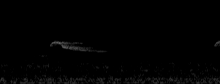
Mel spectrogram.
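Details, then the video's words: A bird singing in the dark of night, 27 May 2025: a clear whistled note sliding down from high over about half a second, another beginning as it ends, over a faint low rumble. "in the dark of night the birds are singing"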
